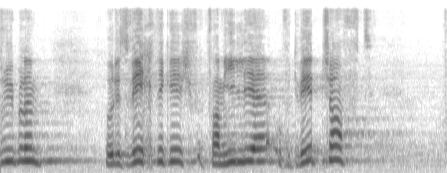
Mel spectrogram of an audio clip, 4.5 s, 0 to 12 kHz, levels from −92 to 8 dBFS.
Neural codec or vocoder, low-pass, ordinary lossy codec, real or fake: vocoder, 22.05 kHz, 80 mel bands, WaveNeXt; 9.9 kHz; none; fake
